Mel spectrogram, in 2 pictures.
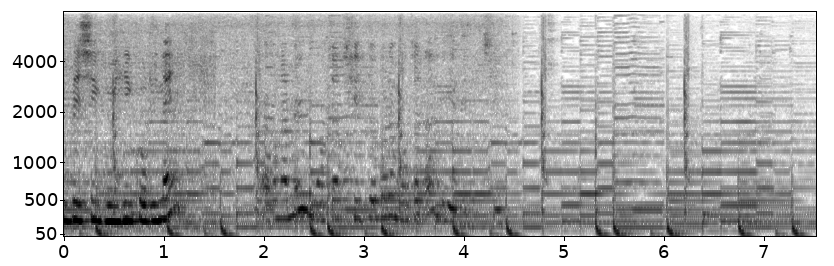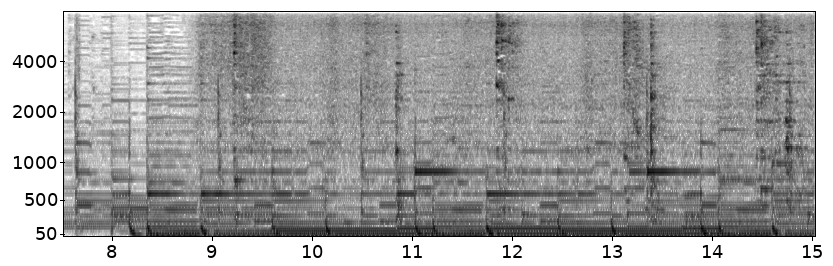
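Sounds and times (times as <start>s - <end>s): food sizzling in oil: 0.0s - 4.8s, 8.5s - 15.0s
background music: 0.0s - 15.0s
metal spatula scraping pan: 9.0s - 9.6s, 11.7s - 12.3s, 13.0s - 15.0s.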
